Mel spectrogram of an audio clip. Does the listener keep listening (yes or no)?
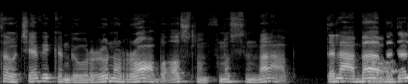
yes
